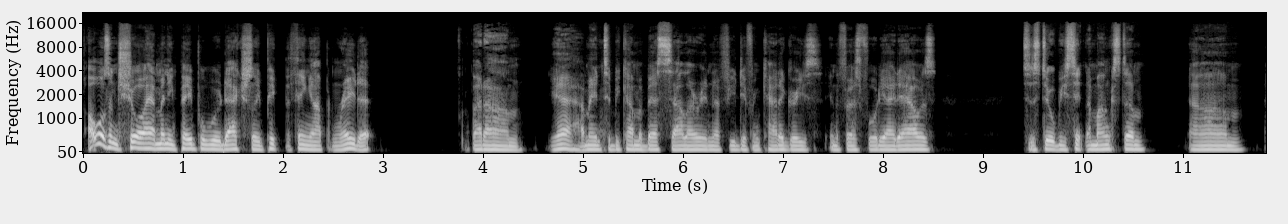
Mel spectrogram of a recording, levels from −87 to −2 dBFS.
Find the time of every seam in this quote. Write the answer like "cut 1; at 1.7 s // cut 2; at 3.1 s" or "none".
none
